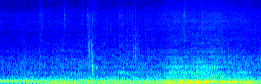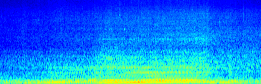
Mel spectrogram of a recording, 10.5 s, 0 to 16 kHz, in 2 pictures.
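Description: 6.2-litre LS3 V8 engine of a 1960 Chevrolet Bel Air running under way. The engine note builds louder twice as the car accelerates, about three seconds in and more strongly from about seven seconds until near the end.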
